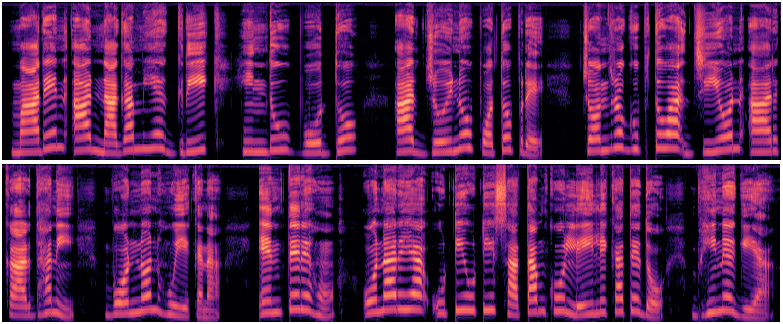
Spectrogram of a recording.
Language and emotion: Santali, neutral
